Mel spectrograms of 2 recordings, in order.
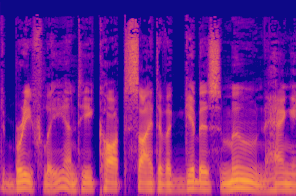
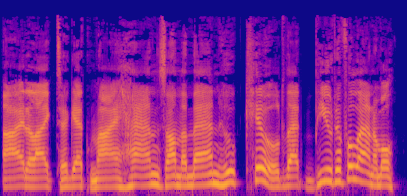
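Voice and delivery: put-on high, loud, outraged old woman; furious at the dog's killer; indignant elderly lady, high and loud; 9 semitones higher, 5 dB louder than usual. A narrator's reading. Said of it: "exclaimed indignantly under her breath".

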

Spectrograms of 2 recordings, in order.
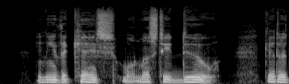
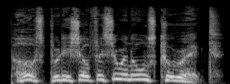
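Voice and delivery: higher, louder brisk military call; corporal's formula; 10 semitones higher, 3 dB louder than usual. A narrator's reading. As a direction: rattle off a routine challenge. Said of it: "the formula that the corporal used".

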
